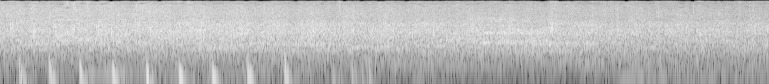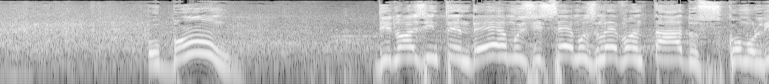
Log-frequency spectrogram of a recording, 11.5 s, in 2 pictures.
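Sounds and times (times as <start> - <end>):
audience applause: 0.0 - 6.8
speech: 6.9 - 7.6, 8.6 - 11.5.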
